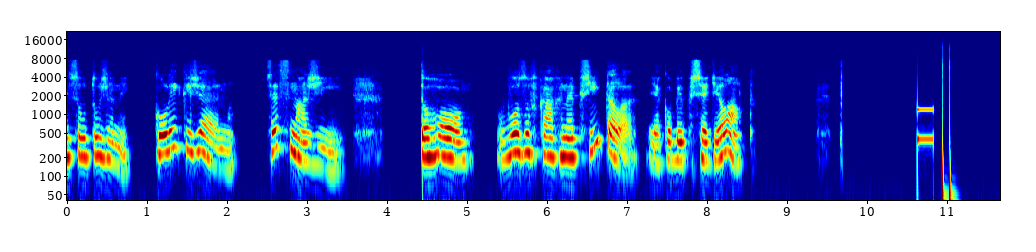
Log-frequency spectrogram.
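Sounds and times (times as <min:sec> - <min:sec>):
speech: 0:00.0 - 0:08.6
telephone busy or disconnect tone as a phone call drops: 0:10.6 - 0:10.9.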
